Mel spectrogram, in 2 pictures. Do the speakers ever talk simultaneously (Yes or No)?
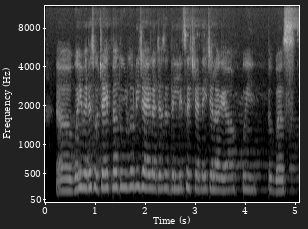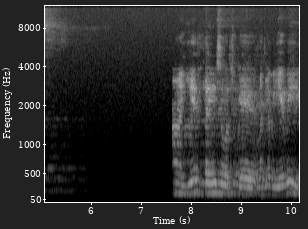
No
